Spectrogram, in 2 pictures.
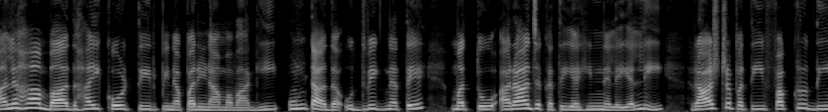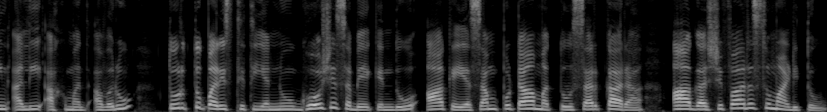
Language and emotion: Kannada, neutral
